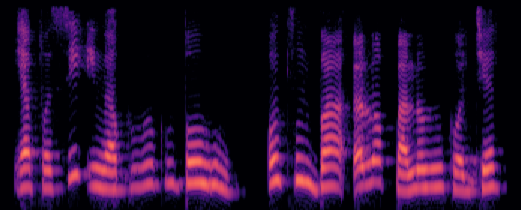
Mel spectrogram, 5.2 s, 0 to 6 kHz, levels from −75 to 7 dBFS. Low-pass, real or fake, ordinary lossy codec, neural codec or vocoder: 5.4 kHz; fake; none; codec, 16 kHz, 0.5 kbps, X-Codec, HuBERT features, trained on balanced general audio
